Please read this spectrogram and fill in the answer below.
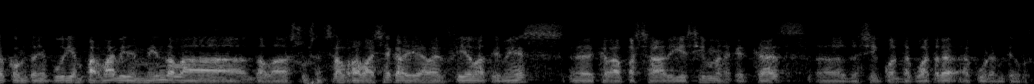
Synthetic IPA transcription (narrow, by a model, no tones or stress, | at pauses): kɔmt̪əmbepuðɾiəmpəɾlaəβiðemːend̪ələd̪ələsupst̪ənsjalˠrəβaʃəkəaβaɱfeəlat̪emeskəβapəsaðiɣesimənəkɛt̪̚kaz | əðəsiŋkwant̪əkwat̪ɾəːkuɾant̪ɛwɾus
